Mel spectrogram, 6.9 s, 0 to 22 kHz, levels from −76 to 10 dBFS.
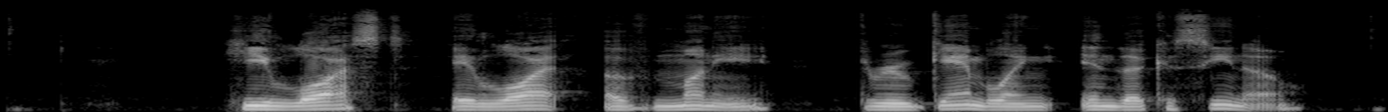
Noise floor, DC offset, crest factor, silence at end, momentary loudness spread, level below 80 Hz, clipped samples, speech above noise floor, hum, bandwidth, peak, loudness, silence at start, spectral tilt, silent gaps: -70 dBFS; under 0.1%; 16 dB; 0.45 s; 12 LU; -54 dBFS; under 0.1%; 55 dB; none; 13.5 kHz; 0 dBFS; -16 LUFS; 1.15 s; -6.5 dB/octave; none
